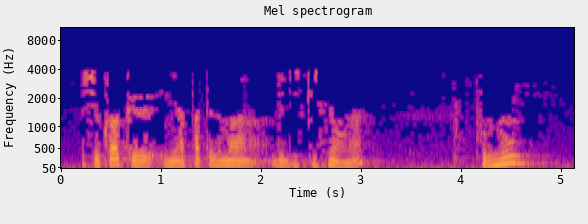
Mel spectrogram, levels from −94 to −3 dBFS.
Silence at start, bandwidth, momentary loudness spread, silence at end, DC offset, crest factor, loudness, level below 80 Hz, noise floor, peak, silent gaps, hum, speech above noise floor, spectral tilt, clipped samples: 0.05 s; 4.1 kHz; 16 LU; 0.05 s; under 0.1%; 20 dB; -30 LUFS; -52 dBFS; -53 dBFS; -10 dBFS; none; none; 24 dB; -11.5 dB/octave; under 0.1%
